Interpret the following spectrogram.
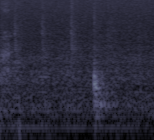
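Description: Quiet room tone with a single faint, short tap about one and a half seconds in.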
